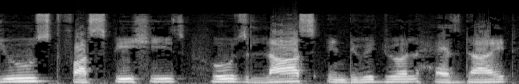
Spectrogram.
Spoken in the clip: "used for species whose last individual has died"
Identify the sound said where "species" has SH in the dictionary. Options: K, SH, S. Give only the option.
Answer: SH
